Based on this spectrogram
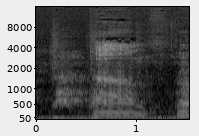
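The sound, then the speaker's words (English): Dogs barking, a short bark followed by a long drawn-out yelp and then another quick bark, loud, with nothing else much in the background. “Dogs are on.”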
